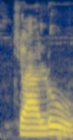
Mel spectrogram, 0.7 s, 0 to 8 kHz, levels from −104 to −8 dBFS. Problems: background sounds at intervals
